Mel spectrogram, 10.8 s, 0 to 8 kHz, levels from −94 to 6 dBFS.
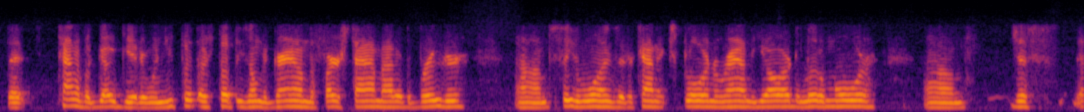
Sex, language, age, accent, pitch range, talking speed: male, English, 50-69, American, 140-155 Hz, 205 wpm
